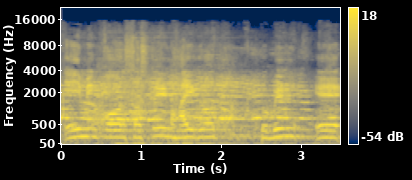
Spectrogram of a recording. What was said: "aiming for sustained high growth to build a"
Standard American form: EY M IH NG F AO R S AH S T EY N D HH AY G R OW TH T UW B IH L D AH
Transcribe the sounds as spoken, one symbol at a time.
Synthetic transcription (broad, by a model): EY M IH NG F AO R S AH S T EY N D HH AY G R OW T T UW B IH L AH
